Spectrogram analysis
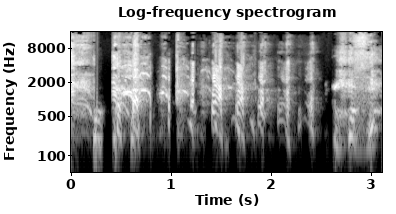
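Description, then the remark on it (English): A fit of sputtering coughs after tea went down the wrong way, fairly loud, about a dozen short choppy bursts in quick succession with brief gaps, ending in a harsher, longer spasm. “Oh, sorry, that made me cough because you believe they were minstrels.”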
